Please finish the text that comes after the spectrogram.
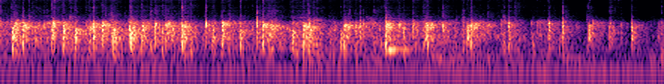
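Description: A short burst of applause from a crowd, many hands clapping steadily and briskly for a few seconds with no talking.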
